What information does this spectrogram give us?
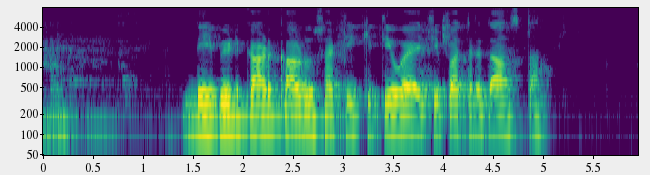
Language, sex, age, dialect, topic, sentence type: Marathi, male, 18-24, Southern Konkan, banking, question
